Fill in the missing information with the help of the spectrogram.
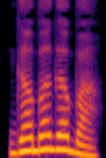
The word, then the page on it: ಗಬಗಬ: kannada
